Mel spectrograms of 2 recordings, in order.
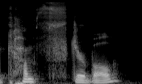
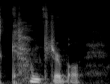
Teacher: the M and F slide together very comfortable and you don't over pronounce every syllable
